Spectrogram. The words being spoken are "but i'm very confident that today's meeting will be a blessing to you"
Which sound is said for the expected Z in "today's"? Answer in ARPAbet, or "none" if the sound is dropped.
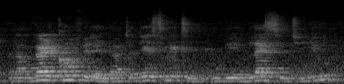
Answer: S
